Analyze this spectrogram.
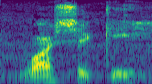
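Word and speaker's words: Washakie: and and uh see she told me the correct pronunciation this town is washiki so uh anyway she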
